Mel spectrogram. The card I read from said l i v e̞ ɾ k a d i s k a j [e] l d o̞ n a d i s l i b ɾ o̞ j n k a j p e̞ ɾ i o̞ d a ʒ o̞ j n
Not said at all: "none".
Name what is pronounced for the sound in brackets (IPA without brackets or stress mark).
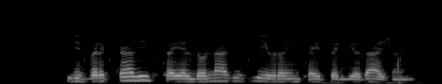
e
